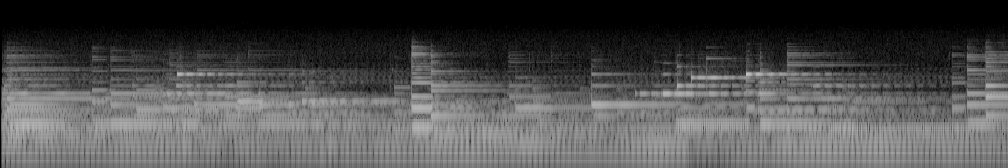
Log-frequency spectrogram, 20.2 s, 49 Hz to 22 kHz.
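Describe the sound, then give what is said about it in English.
A calm, slow late-1960s jazz recording plays on its own, with sustained electric tones and soft reverb drifting steadily at moderate volume, notes shifting gently every few seconds without any voices. “That's …, the title track from … record from the late 60s.”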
